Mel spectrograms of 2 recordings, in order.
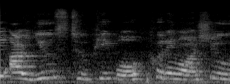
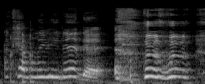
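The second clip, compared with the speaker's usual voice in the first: slow, higher, laughing through the words; a slower, higher line broken by laughter; laughing disbelief; 5 semitones higher than usual. Retold or imitated. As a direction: giggle it out in disbelief. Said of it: "I started laughing".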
